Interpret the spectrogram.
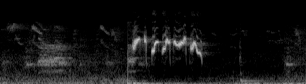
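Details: Red-whiskered bulbul decoy song used to lure wild birds and train contest singers: a short burst of about seven loud, bright, warbled notes rising and falling, preceded and followed by faint background chirps.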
